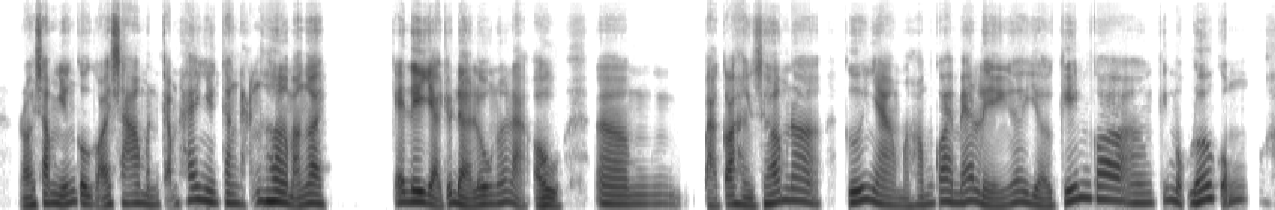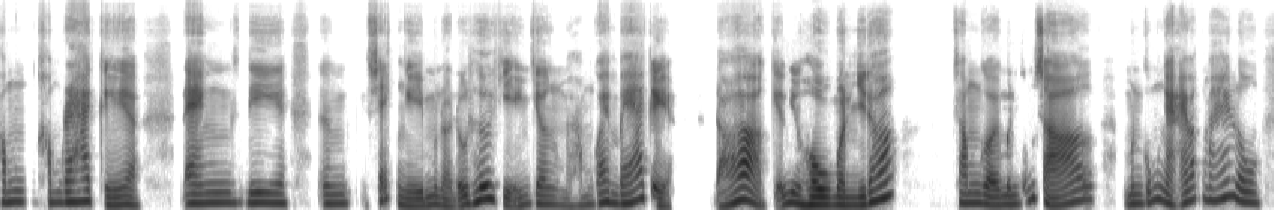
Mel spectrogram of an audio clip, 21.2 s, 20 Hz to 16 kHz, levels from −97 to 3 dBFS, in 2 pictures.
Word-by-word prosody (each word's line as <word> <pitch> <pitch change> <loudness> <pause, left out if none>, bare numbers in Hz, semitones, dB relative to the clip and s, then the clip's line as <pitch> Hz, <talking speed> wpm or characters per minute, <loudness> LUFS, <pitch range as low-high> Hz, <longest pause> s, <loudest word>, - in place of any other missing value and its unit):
Rồi 120 +2 0
xong 160 +3 +2
những 150 +4 +1
cuộc 150 -5 +1
gọi 135 - 0
sau 155 +1 +1
mình 140 -3 -4
cảm 140 - -7
thấy 210 +4 0
như 195 -4 +2
căng 165 -2 -1
thẳng 180 - -6
hơn 190 -5 +6
bạn 130 +4 0
ơi, 160 -1 +4 0.6
cái - - +1
đi 180 -3 +7
vào 135 - +3
chủ 135 - -2
đề 140 -7 +3
luôn, 145 +3 +1
nói 170 +3 -1
là: 165 - -3
"Ừ, 120 - +1 0.4
ờm, 150 -1 -1 0.4
bà 120 -1 -4
con 145 +5 +1
hàng 130 -4 -1
xóm 165 - 0
nó 195 -6 -1 0.2
cưới 180 +4 +3
nhau 150 -10 -1
mà 115 -1 -8
hông 135 +5 -6
có 190 - -1
em 175 -3 0
bé 190 +4 0
liền 135 -5 -2
á, 180 - -1
giờ 135 -10 -2
kiếm 225 +7 +1
có 205 -7 0
kiếm 210 +3 -7
một 160 -4 -4
đứa 190 +8 +2
cũng 220 +2 -5
không 175 +2 -4
không 170 0 -7
ra 180 +2 +2
kìa. 130 0 0 0.4
Đang 165 +2 +1
đi, 165 -1 0 0.3
ưm, 155 0 -4 0.2
xét 125 - -6
nghiệm 120 +1 -1
rồi 120 -5 -3
đủ 115 +7 0
thứ 215 +9 +5
chuyện 125 - -3
hết 140 - -5
trơn 140 -4 -3
mà 115 - -11
hông 130 +3 -9
có 165 - -1
em 175 -2 +1
bé 165 +10 +2
kìa!" - - +3 0.4
Đó, 215 -5 +4
kiểu - - -3
như 165 -1 +3
hù 135 -1 +7
mình 130 -1 +2
vậy 135 +1 +3
đó. 235 +9 +4 0.5
Xong 160 0 0
rồi 135 -3 +3
mình 140 0 -1
cũng 220 - -5
sợ, 180 - +2 0.2
mình 150 +2 -3
cũng 200 +7 -2
ngại 160 0 +2
bắt 210 - -4
máy 220 +5 -1
luôn. 185 -9 0
160 Hz, 240 wpm, -22 LUFS, 140-185 Hz, 0.6 s, đi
